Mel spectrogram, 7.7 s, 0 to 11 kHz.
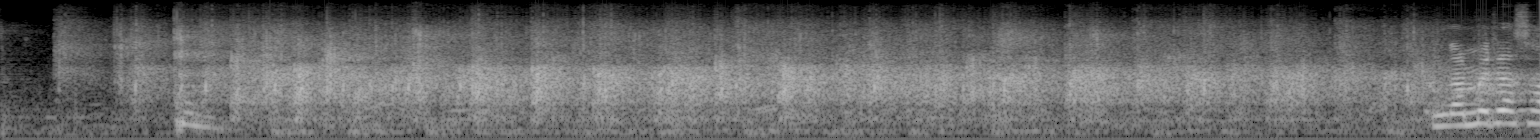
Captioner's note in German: Beifall bei dem BÜNDNIS 90/DIE GRÜNEN und der CDU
